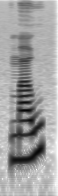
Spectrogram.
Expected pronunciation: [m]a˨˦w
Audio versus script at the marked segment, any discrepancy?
no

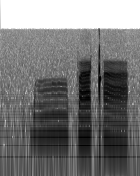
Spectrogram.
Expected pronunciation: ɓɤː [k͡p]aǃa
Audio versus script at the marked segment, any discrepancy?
yes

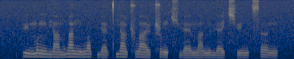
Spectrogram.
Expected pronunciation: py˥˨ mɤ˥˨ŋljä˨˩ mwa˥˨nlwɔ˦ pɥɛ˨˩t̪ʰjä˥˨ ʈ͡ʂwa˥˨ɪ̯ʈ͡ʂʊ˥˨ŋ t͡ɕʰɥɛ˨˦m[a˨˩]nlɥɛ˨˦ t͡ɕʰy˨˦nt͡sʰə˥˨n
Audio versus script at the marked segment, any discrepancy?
yes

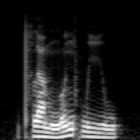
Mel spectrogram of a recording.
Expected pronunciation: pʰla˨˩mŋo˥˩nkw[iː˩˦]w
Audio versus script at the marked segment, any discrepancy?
yes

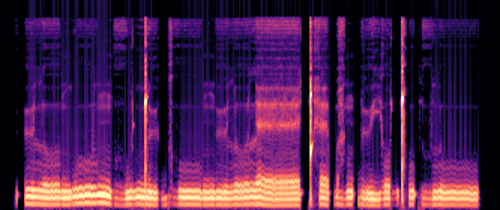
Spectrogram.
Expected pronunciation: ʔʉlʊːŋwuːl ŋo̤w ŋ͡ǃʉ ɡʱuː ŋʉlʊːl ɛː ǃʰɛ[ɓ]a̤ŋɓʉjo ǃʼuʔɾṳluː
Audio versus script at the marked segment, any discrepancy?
no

